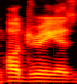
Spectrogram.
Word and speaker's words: Rodriguez: Like, Brazilian, if the R is at the beginning of the word, it's an H sound. And that is how you say his last name, Rodriguez.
